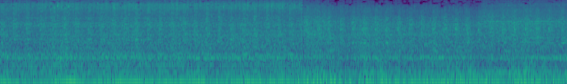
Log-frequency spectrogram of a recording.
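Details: Uneven idle with a deep rhythmic internal knock keeping time with the revs, valve cover off. Valves partly dry but moving. Owner suspects the cam or a valve. Penetrant tried; cause unconfirmed.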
